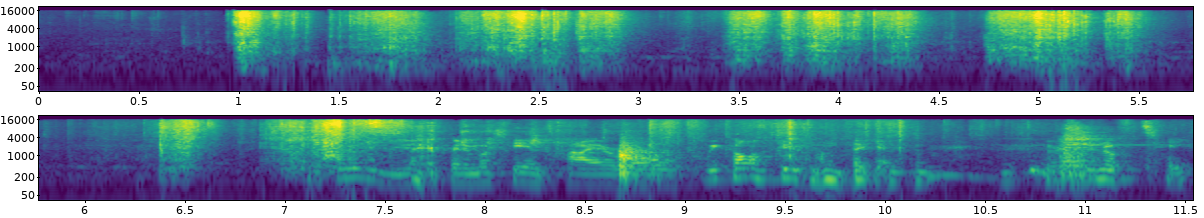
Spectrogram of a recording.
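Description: Sticky tape rips loudly as it is pulled off in long strips.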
